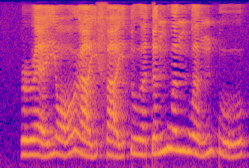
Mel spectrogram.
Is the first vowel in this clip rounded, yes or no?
no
